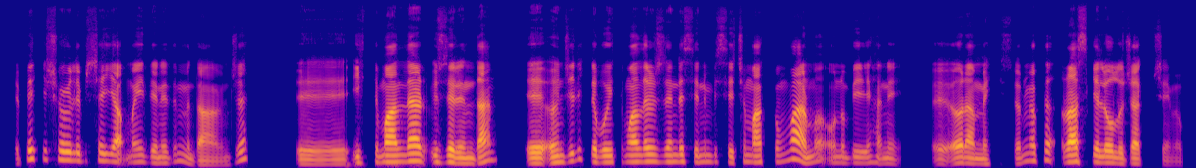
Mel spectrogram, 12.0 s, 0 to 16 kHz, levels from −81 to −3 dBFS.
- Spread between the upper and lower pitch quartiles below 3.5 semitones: No, average, 4.4 semitones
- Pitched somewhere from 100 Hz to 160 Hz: Yes, low, 135 Hz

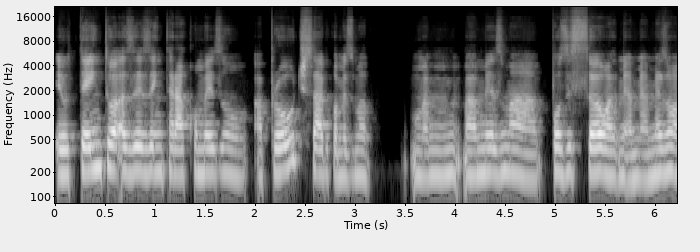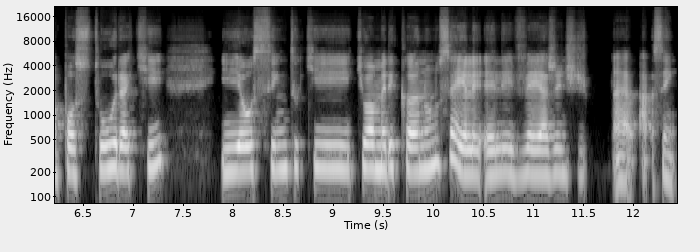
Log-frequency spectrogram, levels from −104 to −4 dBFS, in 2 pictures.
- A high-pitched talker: Yes, high, 195 Hz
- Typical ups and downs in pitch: No, narrow, 2.1 semitones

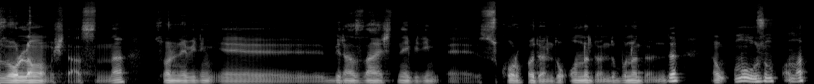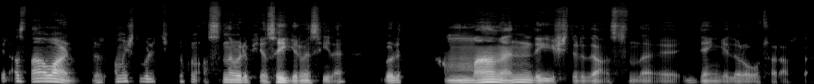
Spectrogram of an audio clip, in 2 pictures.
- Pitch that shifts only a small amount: No, average, 4.2 semitones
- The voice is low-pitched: Yes, very low, 90 Hz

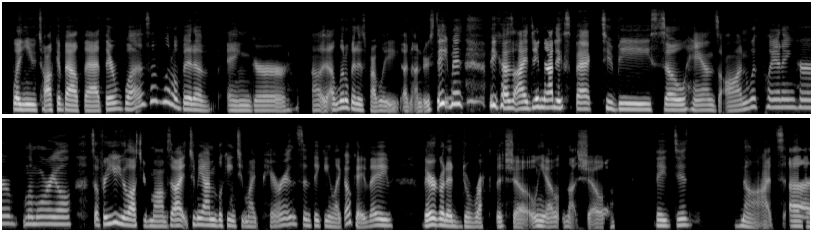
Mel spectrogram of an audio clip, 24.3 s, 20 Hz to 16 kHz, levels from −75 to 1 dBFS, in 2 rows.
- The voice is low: No, medium, 185 Hz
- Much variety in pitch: Yes, wide, 5.8 semitones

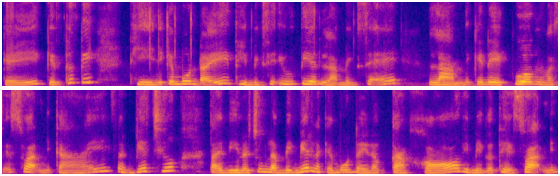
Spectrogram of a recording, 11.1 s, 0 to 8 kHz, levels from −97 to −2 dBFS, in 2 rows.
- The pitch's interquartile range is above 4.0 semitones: Yes, average, 4.7 semitones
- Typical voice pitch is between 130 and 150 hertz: No, high, 205 Hz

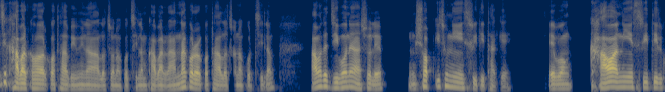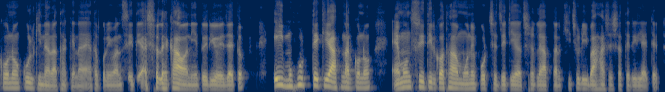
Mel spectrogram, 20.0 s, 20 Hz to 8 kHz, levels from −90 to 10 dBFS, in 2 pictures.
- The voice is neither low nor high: No, low, 110 Hz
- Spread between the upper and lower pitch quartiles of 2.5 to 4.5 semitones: No, wide, 5.6 semitones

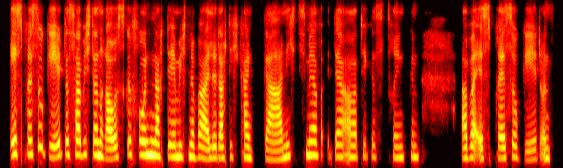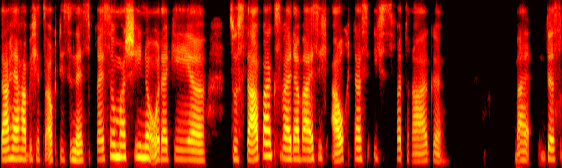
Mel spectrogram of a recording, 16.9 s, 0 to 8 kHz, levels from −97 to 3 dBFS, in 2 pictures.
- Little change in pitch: No, average, 3.8 semitones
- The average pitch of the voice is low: No, high, 190 Hz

